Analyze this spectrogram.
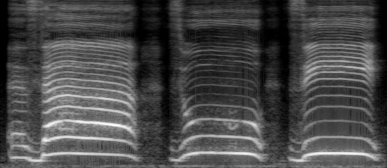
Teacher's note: مسار حرف الزاي بده يكون للأسفل لأنه الحرف مستفل بده يكون للأسفل.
